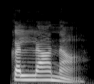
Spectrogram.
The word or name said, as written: कल्लाना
